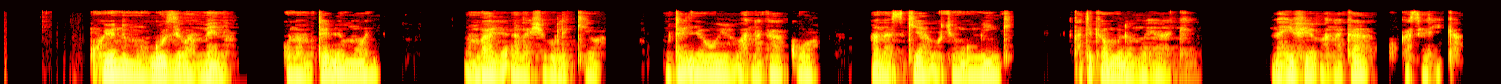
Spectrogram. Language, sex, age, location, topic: Swahili, male, 25-35, Nakuru, health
